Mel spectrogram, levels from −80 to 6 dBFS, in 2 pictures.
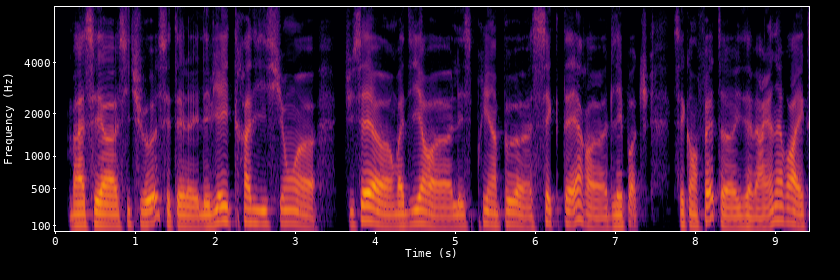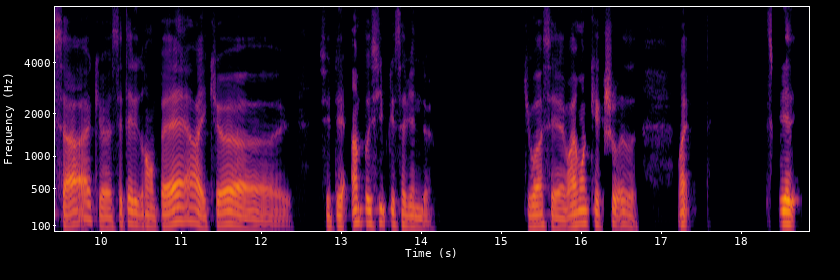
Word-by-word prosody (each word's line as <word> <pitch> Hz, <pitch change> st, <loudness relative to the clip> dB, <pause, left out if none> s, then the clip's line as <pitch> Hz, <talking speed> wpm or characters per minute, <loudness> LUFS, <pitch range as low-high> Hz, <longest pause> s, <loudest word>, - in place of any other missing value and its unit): Bah 105 Hz, +1 st, +3 dB
c'est, 115 Hz, +1 st, +5 dB
heu, 105 Hz, -1 st, +5 dB
si 100 Hz, +4 st, -5 dB
tu 115 Hz, +1 st, -5 dB
veux, 120 Hz, +11 st, +4 dB
c'était 110 Hz, -, -1 dB
les 95 Hz, -1 st, +1 dB
les 100 Hz, +1 st, +1 dB
vieilles 135 Hz, +4 st, +3 dB
traditions, 125 Hz, -2 st, 0 dB
heu, 100 Hz, -2 st, 0 dB, 0.3 s
tu 115 Hz, -, -9 dB
sais, 150 Hz, +6 st, +7 dB
heu, 110 Hz, -5 st, +5 dB
on 100 Hz, -, -2 dB
va 105 Hz, 0 st, +3 dB
dire, 120 Hz, +2 st, +2 dB
heu, 95 Hz, -2 st, +1 dB
l'esprit 100 Hz, +4 st, -3 dB
un 110 Hz, -1 st, 0 dB
peu, 110 Hz, -3 st, 0 dB
heu, -, -, -5 dB
sectaire, 125 Hz, -, -1 dB
heu, 90 Hz, -1 st, -1 dB
de 100 Hz, -, -7 dB
l'époque. 100 Hz, 0 st, -2 dB, 0.3 s
C'est -, -, -4 dB
qu'en -, -, 0 dB
fait, -, -, 0 dB
heu, 90 Hz, -1 st, +2 dB
ils 95 Hz, +1 st, -2 dB
avaient 90 Hz, -2 st, 0 dB
rien 95 Hz, +9 st, 0 dB
à 150 Hz, -, +2 dB
voir 135 Hz, -3 st, +3 dB
avec 105 Hz, 0 st, 0 dB
ça, 120 Hz, +9 st, +1 dB
que 90 Hz, -2 st, -4 dB
c'était 115 Hz, +7 st, -4 dB
le 115 Hz, -, -1 dB
grand-père 105 Hz, -, 0 dB
et 90 Hz, -, -1 dB
que, 100 Hz, +5 st, -6 dB
heu, 85 Hz, -, -1 dB, 0.3 s
c'était -, -, -5 dB
impossible 125 Hz, 0 st, -2 dB
que 115 Hz, -, -4 dB
ça 110 Hz, 0 st, -5 dB
vienne 95 Hz, -3 st, -4 dB
d'eux. 70 Hz, -4 st, -11 dB, 1.1 s
Tu 95 Hz, -, -9 dB
vois? 105 Hz, +1 st, +1 dB
C'est 90 Hz, -4 st, -3 dB
vraiment 110 Hz, +8 st, +1 dB
quelque 115 Hz, -7 st, -6 dB
chose. 110 Hz, -5 st, -4 dB, 0.5 s
Ouais. -, -, -1 dB, 0.9 s
Parce -, -, -13 dB
qu'il 120 Hz, -, -1 dB
y -, -, +10 dB
a -, -, +8 dB
les -, -, -3 dB
105 Hz, 200 wpm, -24 LUFS, 95-120 Hz, 1.1 s, y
